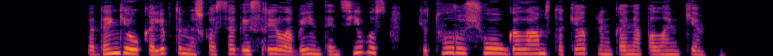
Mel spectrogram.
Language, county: Lithuanian, Panevėžys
